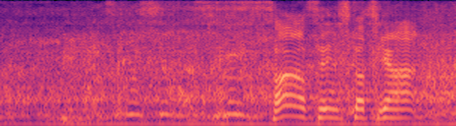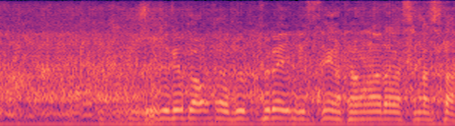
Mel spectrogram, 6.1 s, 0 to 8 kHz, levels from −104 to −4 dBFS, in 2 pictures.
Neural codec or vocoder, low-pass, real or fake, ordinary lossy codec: codec, 16 kHz, 8 kbps, FunCodec, trained on LibriTTS, 25 frames a second; none; fake; none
